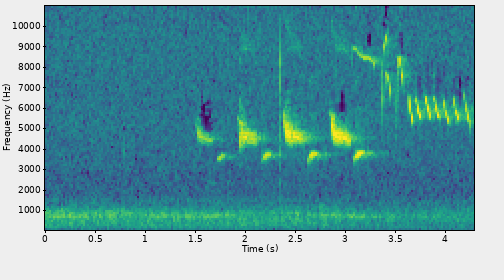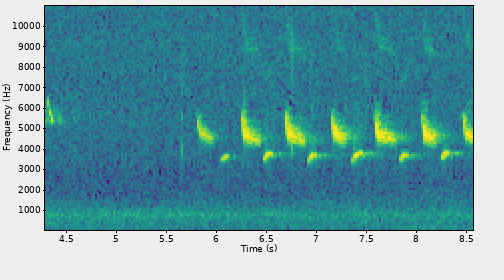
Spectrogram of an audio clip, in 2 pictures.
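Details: Great tit practising its song at Lindgården retirement home, Haga, 21 February 2023, with a blue tit joining in at times: repeated high-low two-note phrases in two runs, broken by a short rapid high trill, over low rumble.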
